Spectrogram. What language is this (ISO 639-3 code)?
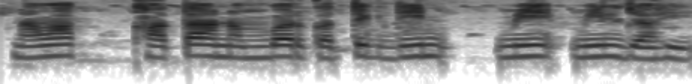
hne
